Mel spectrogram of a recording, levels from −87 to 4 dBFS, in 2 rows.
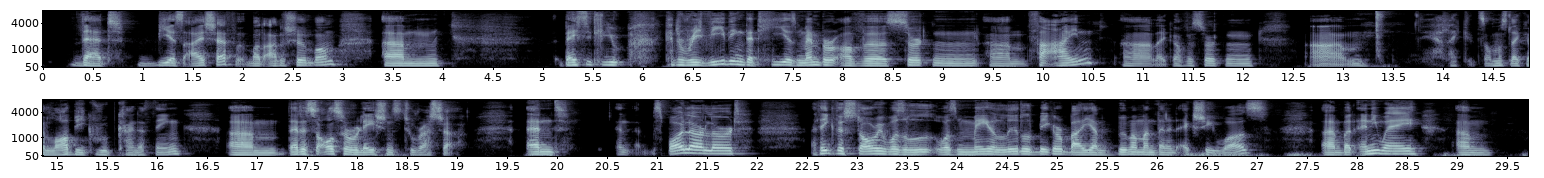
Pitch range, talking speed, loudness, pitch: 110-135 Hz, 135 wpm, -18 LUFS, 115 Hz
